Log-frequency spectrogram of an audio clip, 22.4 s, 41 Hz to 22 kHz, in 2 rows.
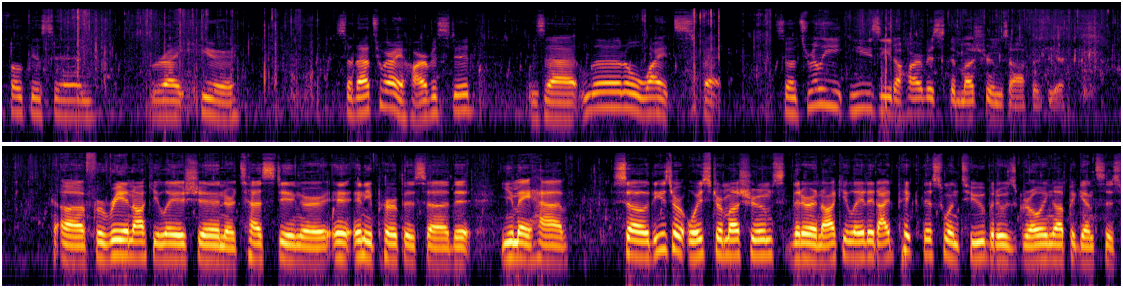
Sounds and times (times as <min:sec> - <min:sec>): Speech: 0:00.0 - 0:00.9, 0:01.5 - 0:02.4, 0:03.4 - 0:04.7, 0:05.3 - 0:07.2, 0:07.8 - 0:10.7, 0:11.7 - 0:22.3
Stream: 0:00.0 - 0:22.3.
